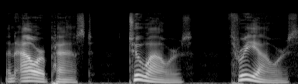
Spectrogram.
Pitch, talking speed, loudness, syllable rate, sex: 135 Hz, 140 wpm, -18 LUFS, 3.5 syllables/s, male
